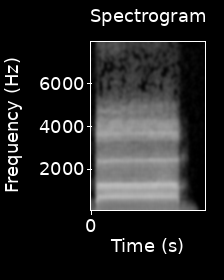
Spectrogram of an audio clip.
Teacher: দুই ঠোঁটের ভিজে অংশ হতে উচ্চারিত হয়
